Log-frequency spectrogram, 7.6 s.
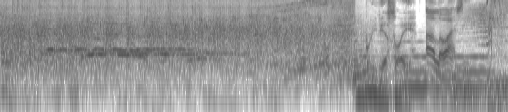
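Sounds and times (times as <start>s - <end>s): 
crowd applause: 0.0s - 5.3s
speech: 5.8s - 7.5s.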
